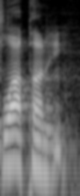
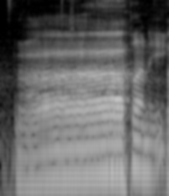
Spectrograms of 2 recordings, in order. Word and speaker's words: Lopunny: This guy says Lopunny. Lopunny.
